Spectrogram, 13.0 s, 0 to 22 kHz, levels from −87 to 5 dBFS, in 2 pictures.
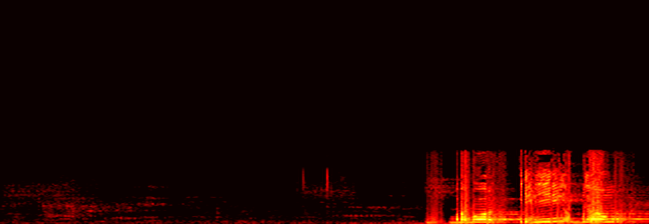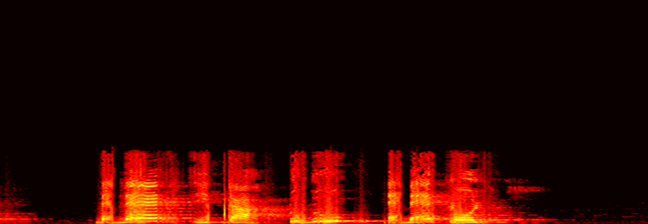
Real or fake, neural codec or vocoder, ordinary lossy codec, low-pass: real; none; AAC, 32 kbps; 7.2 kHz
